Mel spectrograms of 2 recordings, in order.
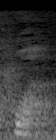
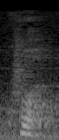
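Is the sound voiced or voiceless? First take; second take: voiced; voiced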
